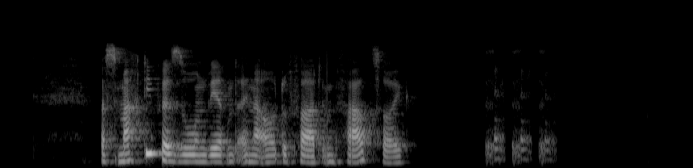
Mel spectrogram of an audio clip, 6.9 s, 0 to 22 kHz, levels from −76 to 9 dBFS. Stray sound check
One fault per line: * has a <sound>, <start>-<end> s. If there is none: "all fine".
* has a laugh, 4.9-5.6 s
